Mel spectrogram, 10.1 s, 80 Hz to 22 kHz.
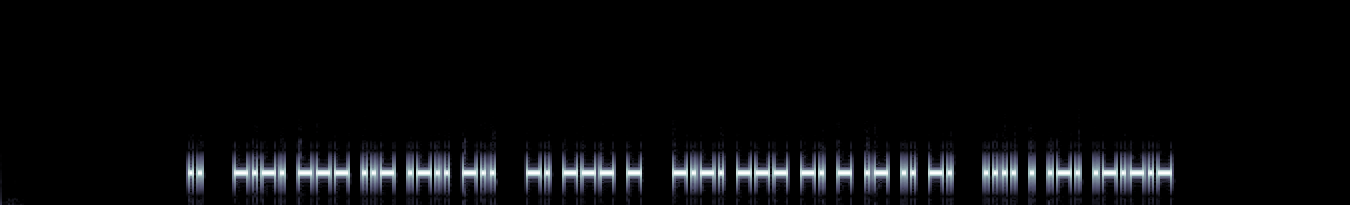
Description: Morse code, heard as a keyed tone, about 36 wpm, 700 Hz. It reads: I COULD NOT CONTAIN HER.
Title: Sentences from Top 1000 Words - Review Part 2 - 35wpm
